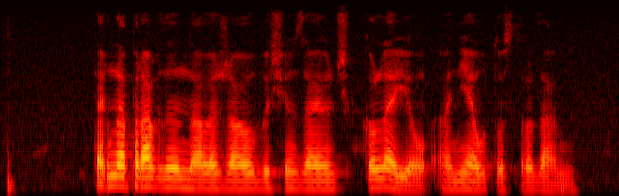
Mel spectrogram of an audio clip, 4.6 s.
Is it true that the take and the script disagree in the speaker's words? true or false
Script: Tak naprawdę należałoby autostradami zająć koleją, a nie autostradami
true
